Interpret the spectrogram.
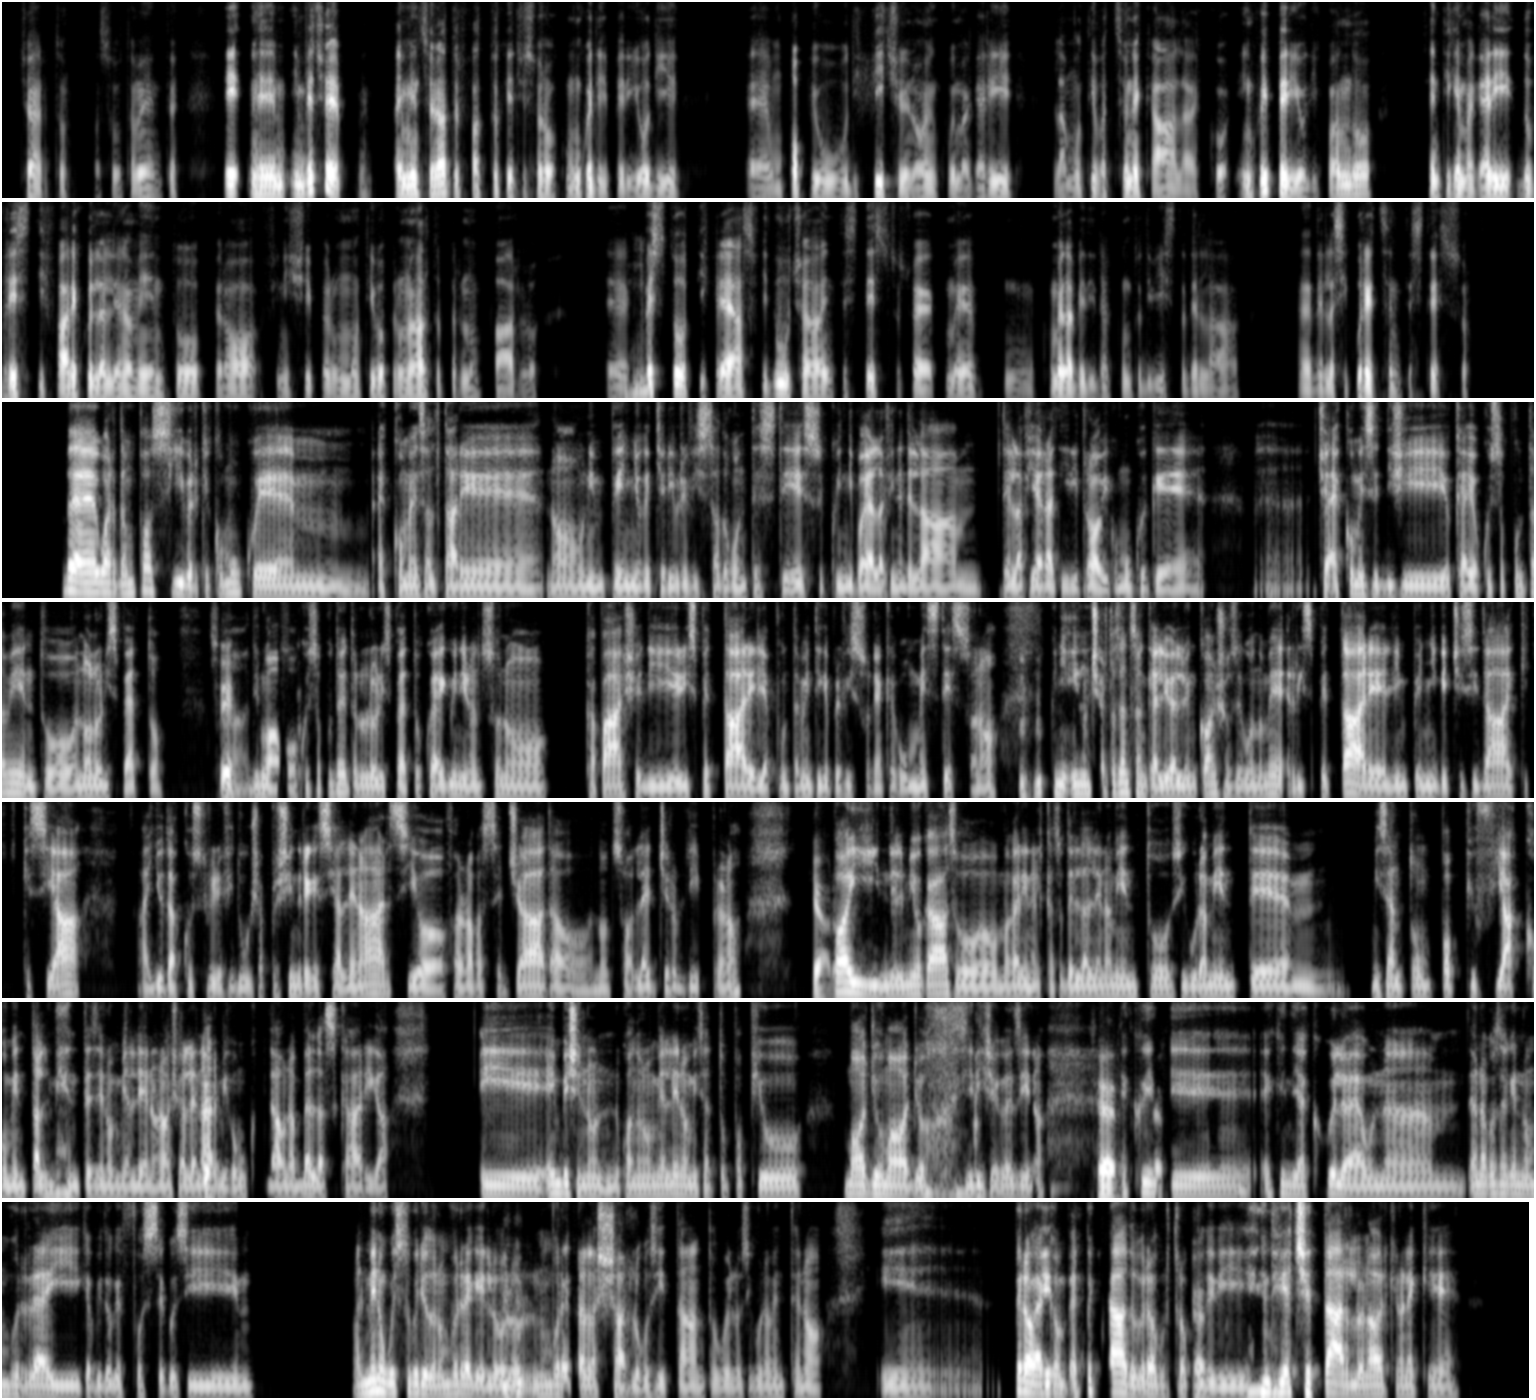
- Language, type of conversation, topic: Italian, podcast, Quali piccoli gesti quotidiani aiutano a creare fiducia?
- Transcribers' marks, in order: other noise; "cioè" said as "ceh"; laughing while speaking: "mentalmente"; chuckle; "quindi" said as "chindi"; other background noise; chuckle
